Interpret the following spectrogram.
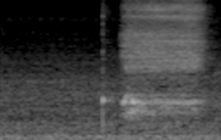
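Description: A man sniffing hard in through his nose, one inhalation of just under a second starting about a second in, showing how to draw hot tea vapour up into the sinuses.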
